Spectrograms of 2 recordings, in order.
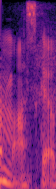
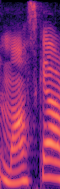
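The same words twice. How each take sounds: First: "Moscow" with the second syllable like "co"; Moscow rhyming with go. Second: "Moscow" with the second syllable like "cow"; Moscow rhyming with cow. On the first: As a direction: say "Moscow" ending in a long o. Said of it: "People tell me it's Moscow". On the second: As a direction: say "Moscow" ending in an ow sound. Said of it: "Is it Moscow or Moscow". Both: Shown as a demonstration.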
